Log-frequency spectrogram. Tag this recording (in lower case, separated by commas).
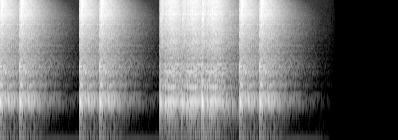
drum, percussion, snare drum, musical instrument, music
